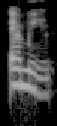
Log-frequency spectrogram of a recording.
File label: "Airmail", English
